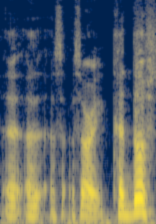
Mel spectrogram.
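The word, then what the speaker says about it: קדוש: end of the Torah, these words appear again, but not with the same pronunciation. There it says, Kodesh LaHashem, instead of, Kadosh LaHashem.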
